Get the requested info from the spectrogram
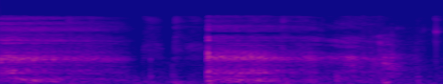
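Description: A woman voicing a raspy, voiceless "khhh" at the back of the throat twice, the first fading out and the second about a second in. It is her demonstration of the Nakoda guttural h (ȟ), a sound with no English equivalent.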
